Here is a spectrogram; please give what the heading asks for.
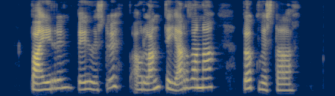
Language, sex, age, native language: Icelandic, female, 40-49, Icelandic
